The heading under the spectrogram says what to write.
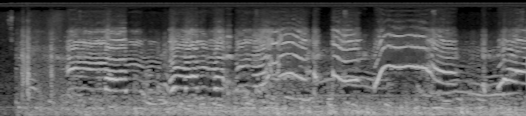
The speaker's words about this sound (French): Qu'est-ce qui lui arrive à cet enfant? Il pleure, il se cherche une maman, ce joli petit bébé là. Il voudrait se trouver une maman pour Noël.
